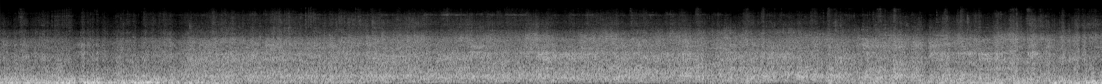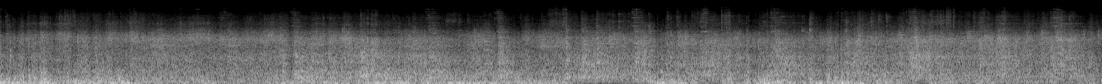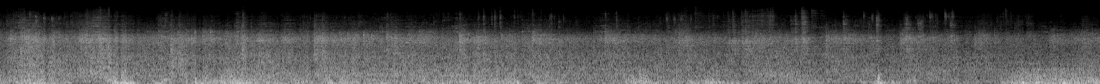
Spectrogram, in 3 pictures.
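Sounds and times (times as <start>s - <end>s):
train wheels rumbling on rails: 0.0s - 33.0s
wheels clacking over rail joints: 0.0s - 33.0s.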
